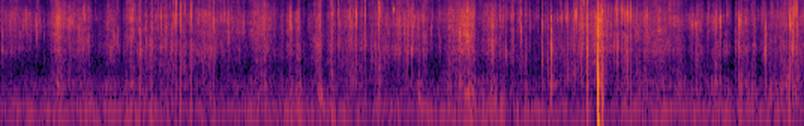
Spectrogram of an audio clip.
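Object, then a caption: Slime with foam beads. Sticky slime full of small white foam beads is stretched into a long sheet and squeezed by fingertips, away from the mic. It gives a dense, bright crackling and crinkling, like rapid tiny pops and tearing, with sharper snaps now and then over a faint steady low hum.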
